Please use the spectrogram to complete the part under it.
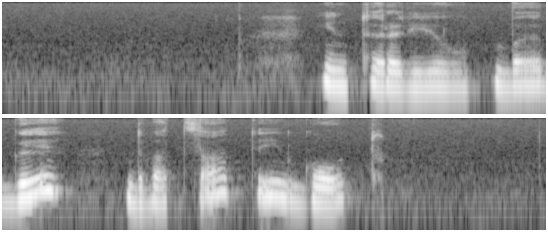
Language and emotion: Russian, sad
